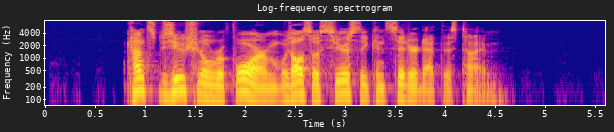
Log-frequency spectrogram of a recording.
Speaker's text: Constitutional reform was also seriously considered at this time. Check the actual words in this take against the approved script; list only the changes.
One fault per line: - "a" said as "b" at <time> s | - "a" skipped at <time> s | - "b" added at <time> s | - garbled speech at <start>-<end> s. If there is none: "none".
none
